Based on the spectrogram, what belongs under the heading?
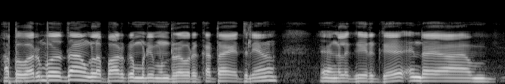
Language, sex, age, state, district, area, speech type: Tamil, male, 45-60, Tamil Nadu, Viluppuram, rural, spontaneous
